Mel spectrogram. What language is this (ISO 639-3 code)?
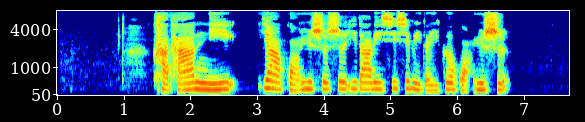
zho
